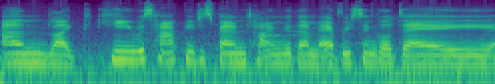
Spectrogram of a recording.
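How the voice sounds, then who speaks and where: A woman with a British accent and fairly low pitch, with noticeable background noise. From Britain. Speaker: interviewee, wife of a Japanese man. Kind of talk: interview. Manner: fast when excited.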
